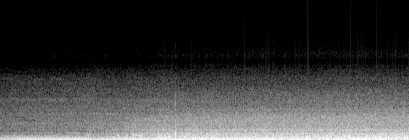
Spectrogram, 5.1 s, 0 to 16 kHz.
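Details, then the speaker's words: 2013 Ford F150 blower that wouldn't turn off, after replacing the blower motor resistor: steady airy rush with a low hum building as the fan steps up, then it turns off and stays off; blower working normally. "It is electronic, but there you go. And then we can turn it off. Fan stays off. So, job complete."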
